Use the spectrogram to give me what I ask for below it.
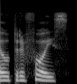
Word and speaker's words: autrefois: Aprovechando que, en francés, la antigua misa a veces se conoce como la Messe de Autrefois, en tiempos pasados, y que las expresiones Autrefois y Autrefoy, otra fe o una fe diferente, se pronuncian exactamente igual, transmitieron su opinión con un juego de palabras, la fin des Messis de Autre, FOI, une chance pour le Christ.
